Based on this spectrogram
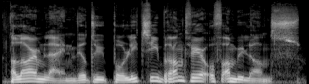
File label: dutch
